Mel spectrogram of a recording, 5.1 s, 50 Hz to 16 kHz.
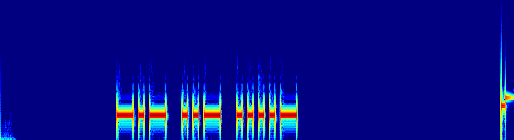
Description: Morse code, heard as a keyed tone, about 22 wpm, 700 Hz. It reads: KU4
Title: USA Call Sign Prefixes - 22wpm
